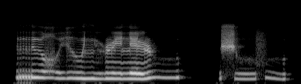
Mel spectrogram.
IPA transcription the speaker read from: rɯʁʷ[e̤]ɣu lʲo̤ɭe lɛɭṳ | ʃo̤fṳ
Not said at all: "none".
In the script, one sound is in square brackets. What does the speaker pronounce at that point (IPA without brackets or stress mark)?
e̤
